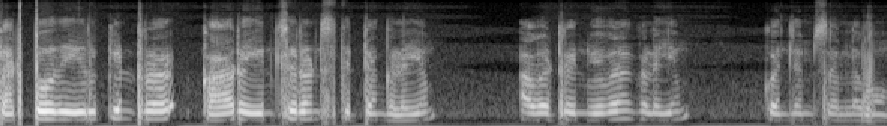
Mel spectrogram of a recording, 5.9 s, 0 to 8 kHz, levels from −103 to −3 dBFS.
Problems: none marked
